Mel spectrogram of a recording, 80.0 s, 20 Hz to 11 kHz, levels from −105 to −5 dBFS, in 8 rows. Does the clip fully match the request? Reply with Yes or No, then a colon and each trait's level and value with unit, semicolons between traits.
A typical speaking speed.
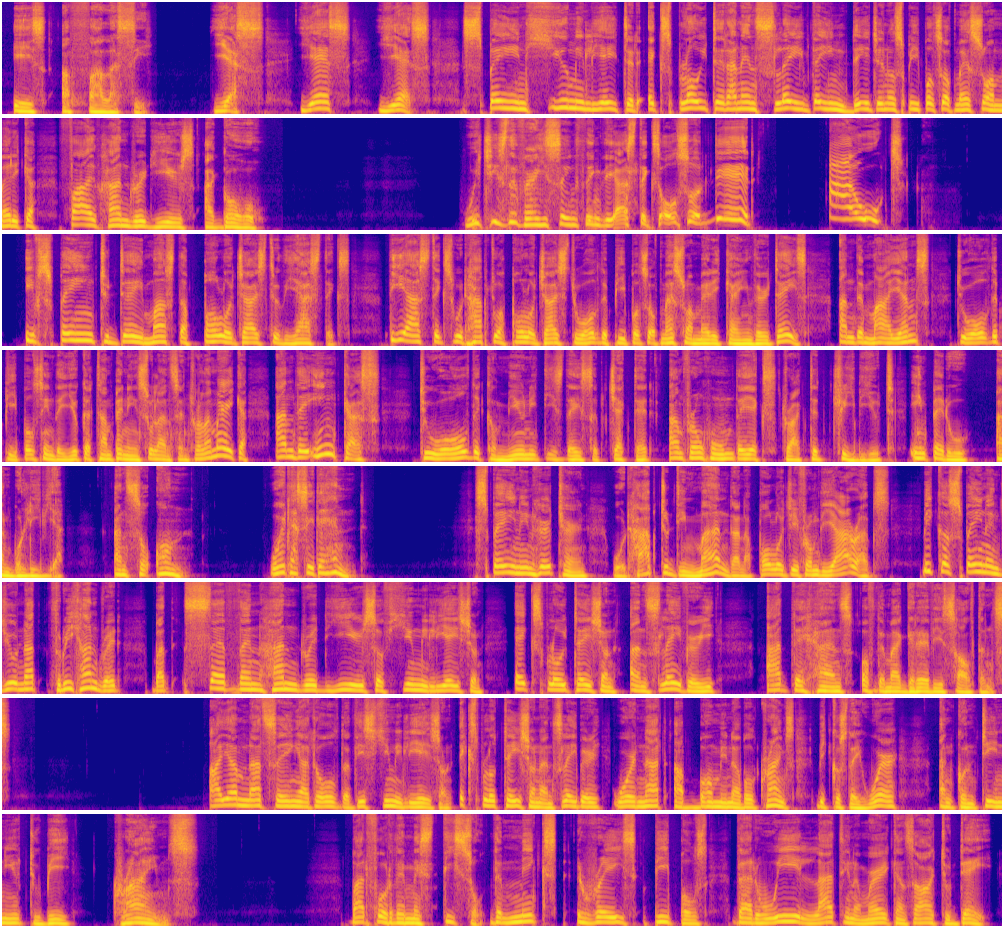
No: slow, 125 wpm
